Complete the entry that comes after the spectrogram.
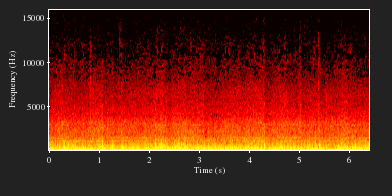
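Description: Toei 5300 series electric train running, heard from inside the car: a steady, heavy low rumble of wheels on rail and car body, with a faint steady whine in the mix.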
